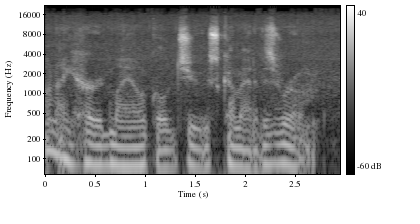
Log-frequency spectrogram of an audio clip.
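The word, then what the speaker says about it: Guise: My great uncle Juice spelled with a g u i s e but pronounced like juice also lived there and he was really old, about 80 probably.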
